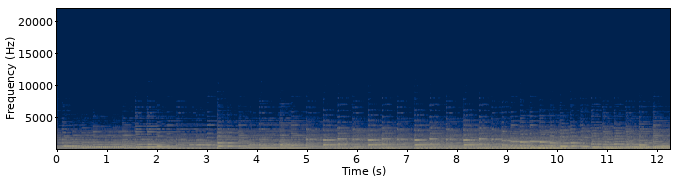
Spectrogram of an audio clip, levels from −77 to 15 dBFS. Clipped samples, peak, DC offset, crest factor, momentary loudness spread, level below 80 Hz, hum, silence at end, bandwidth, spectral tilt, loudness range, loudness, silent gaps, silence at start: under 0.1%; -10 dBFS; under 0.1%; 14 dB; 5 LU; -52 dBFS; none; 0 s; 8.2 kHz; -8 dB/octave; 3 LU; -24 LUFS; none; 0 s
